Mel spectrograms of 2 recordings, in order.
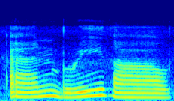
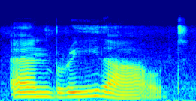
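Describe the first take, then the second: No difference in how they are said.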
